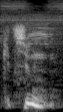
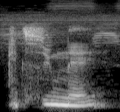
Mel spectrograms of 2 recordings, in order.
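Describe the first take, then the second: First: The final e is dropped and not pronounced. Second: The final e is pronounced as a vowel.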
